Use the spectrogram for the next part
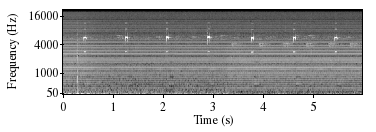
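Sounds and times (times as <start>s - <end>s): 
Stumpffia spandei frog calling: 0.4s - 1.4s, 2.0s - 5.6s.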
